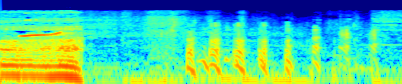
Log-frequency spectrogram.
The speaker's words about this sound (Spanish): No puedo ni chiflar, pero lo intento.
